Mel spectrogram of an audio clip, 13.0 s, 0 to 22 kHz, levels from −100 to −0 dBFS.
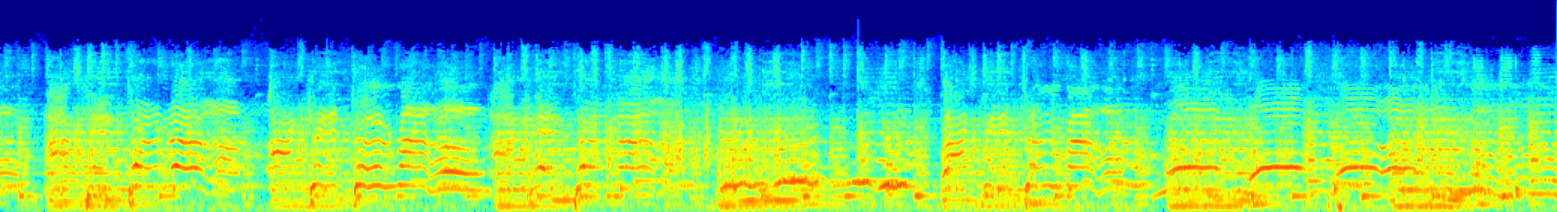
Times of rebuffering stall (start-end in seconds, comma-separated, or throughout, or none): none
